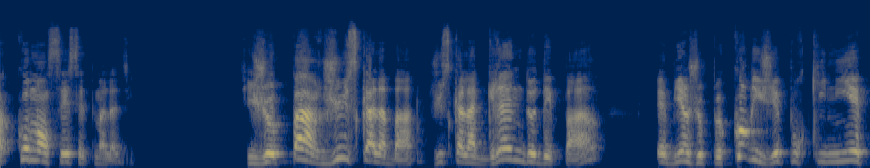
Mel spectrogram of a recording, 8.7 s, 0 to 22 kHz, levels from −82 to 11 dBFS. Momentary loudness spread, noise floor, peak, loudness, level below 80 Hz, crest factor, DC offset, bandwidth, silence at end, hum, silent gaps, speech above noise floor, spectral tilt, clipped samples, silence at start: 17 LU; -76 dBFS; -6 dBFS; -23 LUFS; -78 dBFS; 20 dB; under 0.1%; 11.5 kHz; 0.05 s; none; 1.41-2.40 s; 52 dB; -4 dB/octave; under 0.1%; 0 s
